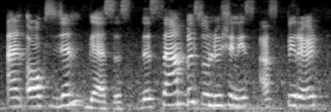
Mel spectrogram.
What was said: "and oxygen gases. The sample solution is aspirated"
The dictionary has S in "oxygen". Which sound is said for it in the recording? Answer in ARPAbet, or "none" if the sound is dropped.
S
